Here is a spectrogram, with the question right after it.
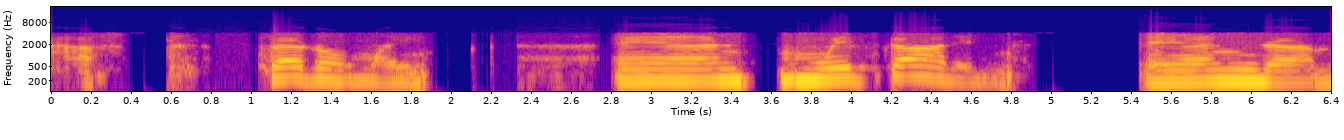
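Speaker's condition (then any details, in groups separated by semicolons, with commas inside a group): Cerebral palsy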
